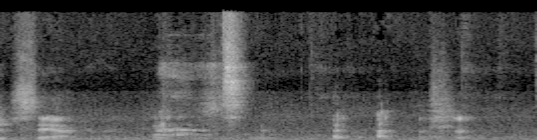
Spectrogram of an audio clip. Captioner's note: laughs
